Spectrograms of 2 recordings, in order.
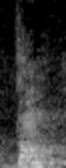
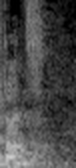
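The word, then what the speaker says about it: dans: اليا يوجد، دون يعني في، اسمها دون، اسمهاش دانس، الاسم ما انطقهوش خالص، دون لا تروس، ماذا يوجد في المقلمة؟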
